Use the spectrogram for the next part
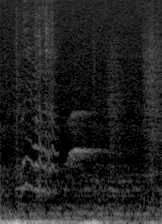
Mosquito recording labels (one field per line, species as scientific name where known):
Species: Anopheles arabiensis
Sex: female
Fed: unfed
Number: one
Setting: cup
